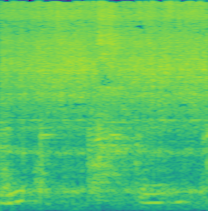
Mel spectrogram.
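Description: Food sizzling steadily in stainless steel cookware on the heat, a continuous even hiss.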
